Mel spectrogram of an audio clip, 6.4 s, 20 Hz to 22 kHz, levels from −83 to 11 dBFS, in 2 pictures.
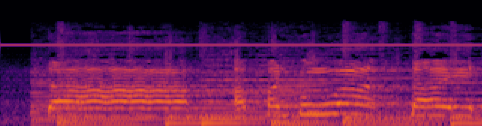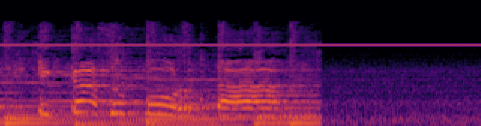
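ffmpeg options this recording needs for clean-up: -af "bandreject=f=5.9k:w=30"

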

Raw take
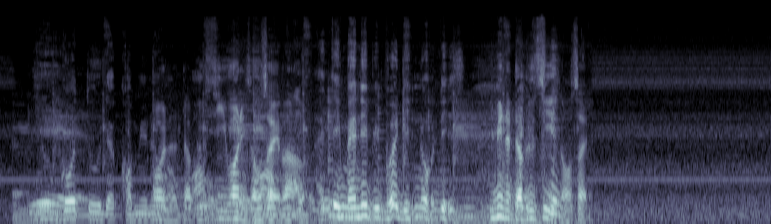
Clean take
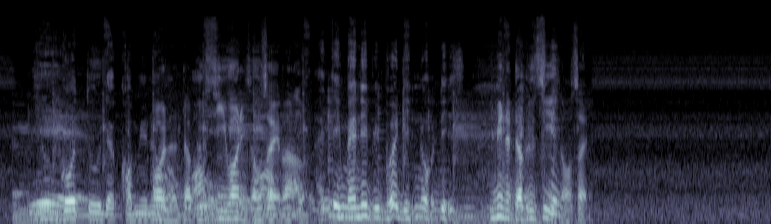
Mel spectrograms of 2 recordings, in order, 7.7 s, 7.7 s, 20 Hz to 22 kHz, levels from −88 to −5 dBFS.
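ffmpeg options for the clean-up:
-af "bandreject=f=820:w=30,asetnsamples=n=441:p=0,asendcmd='2.33 volume volume -6dB',volume=0dB"

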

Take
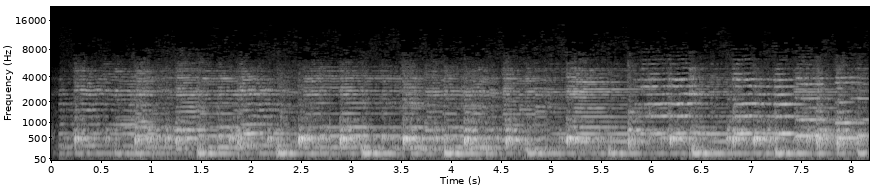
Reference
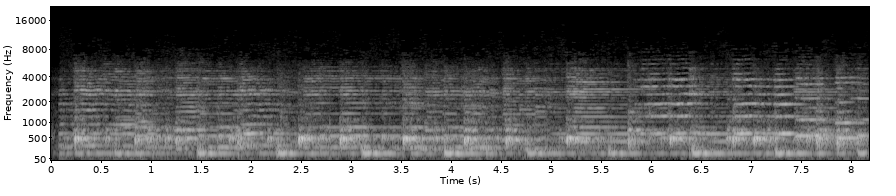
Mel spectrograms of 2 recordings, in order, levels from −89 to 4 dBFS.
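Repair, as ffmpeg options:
-af "asetnsamples=n=441:p=0,asendcmd='0.79 volume volume -4.5dB',volume=0dB"

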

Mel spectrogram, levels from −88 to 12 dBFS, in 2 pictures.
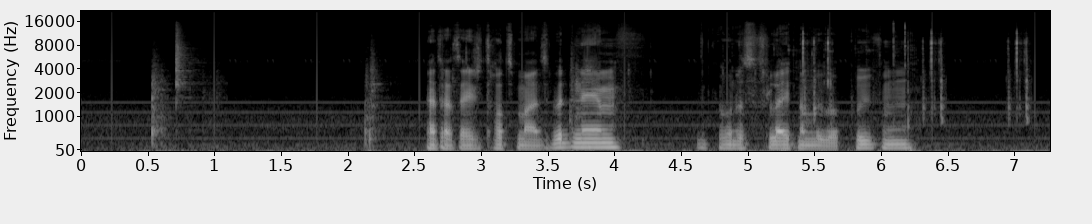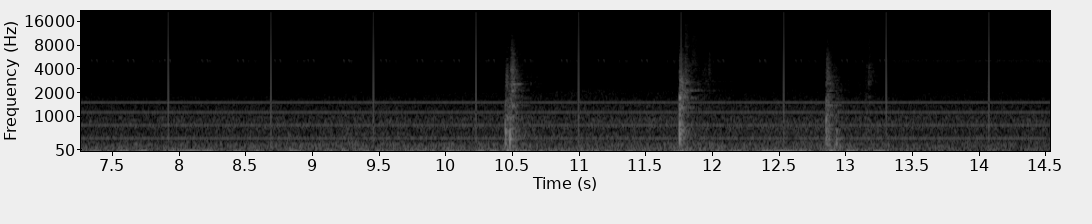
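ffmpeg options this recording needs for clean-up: -af "adeclick=t=4,bandreject=f=374.9:t=h:w=4,bandreject=f=749.8:t=h:w=4,bandreject=f=1.1247k:t=h:w=4,bandreject=f=1.4996k:t=h:w=4"

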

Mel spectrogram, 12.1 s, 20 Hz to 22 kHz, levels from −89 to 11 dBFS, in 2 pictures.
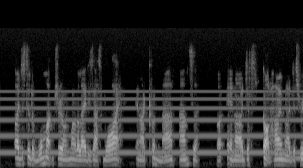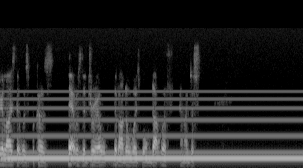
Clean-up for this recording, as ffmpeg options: -af "bandreject=f=393.7:t=h:w=4,bandreject=f=787.4:t=h:w=4,bandreject=f=1.1811k:t=h:w=4,bandreject=f=1.5748k:t=h:w=4,bandreject=f=1.9685k:t=h:w=4,bandreject=f=2.3622k:t=h:w=4,bandreject=f=260:w=30,agate=range=-21dB:threshold=-33dB"

